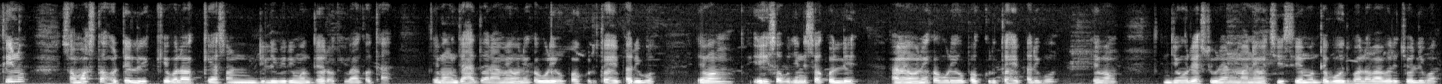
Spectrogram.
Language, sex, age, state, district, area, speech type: Odia, male, 18-30, Odisha, Nuapada, urban, spontaneous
